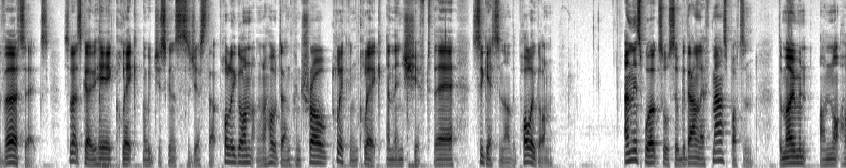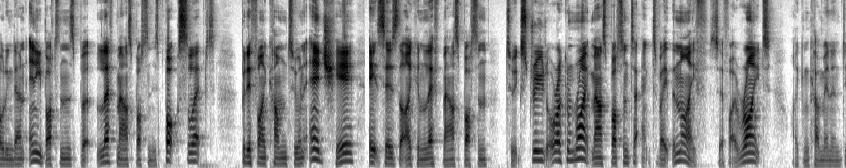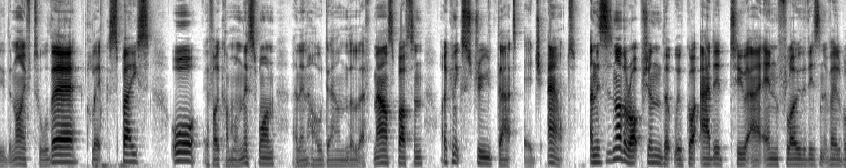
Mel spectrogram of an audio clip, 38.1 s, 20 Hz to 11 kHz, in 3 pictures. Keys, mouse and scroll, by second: 1.4 shift+click, 2.1 click, 4.2 ctrl+click, 5.1 click, 6.1 click, 7.3 middle click, 14.4 click, 23.0 right click, 25.0 click, 31.5 click, 34.0 scroll up 1, 34.5 shift+middle click, 34.8-35.5 scroll up 1, 35.5 middle click, 36.2 shift+middle click, 36.3 middle click, 36.3 shift+middle click.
